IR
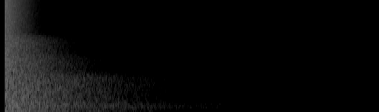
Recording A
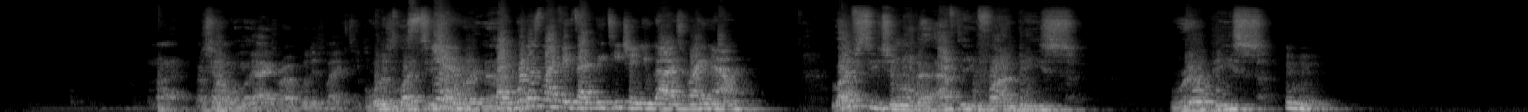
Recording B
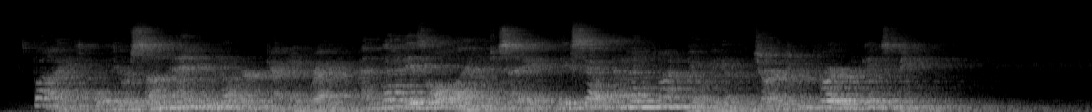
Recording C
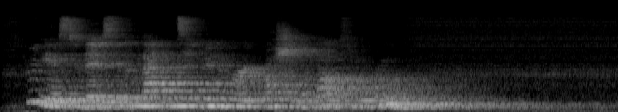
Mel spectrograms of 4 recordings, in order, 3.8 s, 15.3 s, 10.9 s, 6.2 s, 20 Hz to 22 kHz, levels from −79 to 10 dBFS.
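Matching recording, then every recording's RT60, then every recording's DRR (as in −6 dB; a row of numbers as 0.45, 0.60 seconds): C; 0.50, 2.1, 2.8 seconds; −6.0, −10.0, −10.5 decibels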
